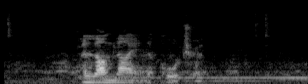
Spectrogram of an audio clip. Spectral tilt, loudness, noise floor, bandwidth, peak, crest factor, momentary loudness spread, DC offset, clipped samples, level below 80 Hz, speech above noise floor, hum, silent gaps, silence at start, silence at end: -7 dB/octave; -24 LUFS; -50 dBFS; 11 kHz; -2 dBFS; 24 dB; 21 LU; under 0.1%; under 0.1%; -46 dBFS; 27 dB; none; none; 0.05 s; 0 s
